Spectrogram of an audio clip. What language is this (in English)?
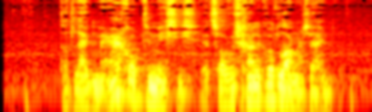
Dutch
